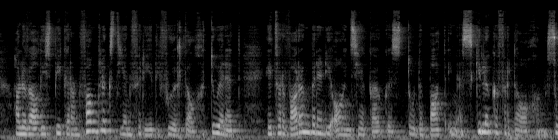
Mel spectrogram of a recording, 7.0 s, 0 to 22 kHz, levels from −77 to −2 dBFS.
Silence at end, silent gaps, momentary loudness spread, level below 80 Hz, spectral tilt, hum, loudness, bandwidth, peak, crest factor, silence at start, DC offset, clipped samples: 0 s; none; 8 LU; -50 dBFS; -4.5 dB/octave; none; -30 LUFS; 16 kHz; -12 dBFS; 18 dB; 0 s; under 0.1%; under 0.1%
